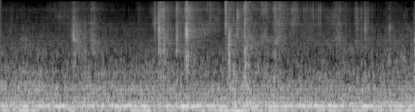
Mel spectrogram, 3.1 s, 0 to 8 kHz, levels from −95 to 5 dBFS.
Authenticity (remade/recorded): remade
